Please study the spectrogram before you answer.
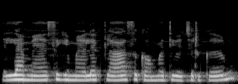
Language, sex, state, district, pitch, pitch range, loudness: Tamil, female, Tamil Nadu, Kanyakumari, 205 Hz, 200-215 Hz, -17 LUFS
